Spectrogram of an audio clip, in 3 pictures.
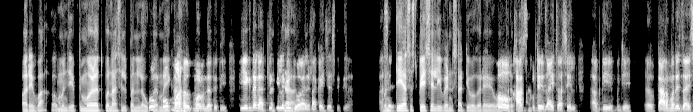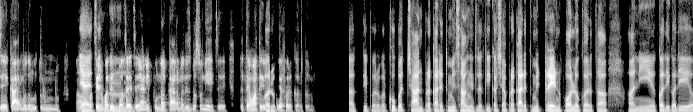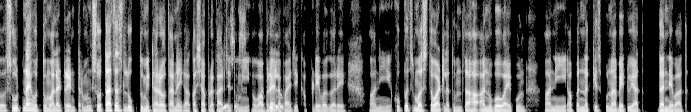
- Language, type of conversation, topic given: Marathi, podcast, तुम्ही फॅशनचे प्रवाह पाळता की स्वतःची वेगळी शैली जपता?
- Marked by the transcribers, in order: other background noise; laughing while speaking: "का?"; in English: "इव्हेंटसाठी"; other noise; tapping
